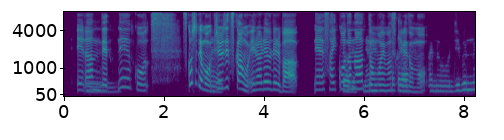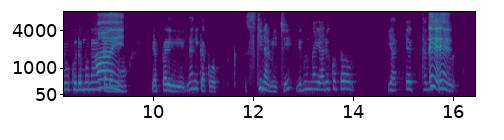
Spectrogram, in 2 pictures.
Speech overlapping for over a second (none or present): present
